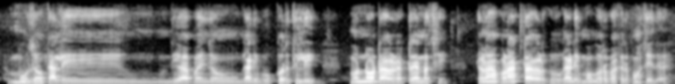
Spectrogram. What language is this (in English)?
Odia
